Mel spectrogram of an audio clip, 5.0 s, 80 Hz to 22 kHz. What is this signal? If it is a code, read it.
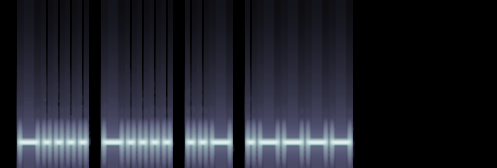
Morse code, heard as a keyed tone, about 20 wpm, 700 Hz. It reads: 66U1
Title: Four Challenging Letter-Number Combinations 20wpm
